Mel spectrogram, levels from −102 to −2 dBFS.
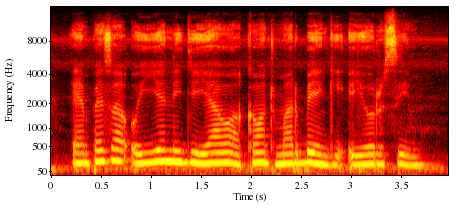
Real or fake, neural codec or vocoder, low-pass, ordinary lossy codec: real; none; 14.4 kHz; Opus, 64 kbps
